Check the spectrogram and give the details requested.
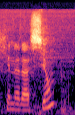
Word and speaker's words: Generación: How do I pronounce it properly? Naturgy Generación.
